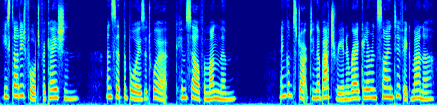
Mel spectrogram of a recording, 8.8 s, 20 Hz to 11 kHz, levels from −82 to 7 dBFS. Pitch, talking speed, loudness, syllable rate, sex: 245 Hz, 150 wpm, -20 LUFS, 5.3 syllables/s, female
